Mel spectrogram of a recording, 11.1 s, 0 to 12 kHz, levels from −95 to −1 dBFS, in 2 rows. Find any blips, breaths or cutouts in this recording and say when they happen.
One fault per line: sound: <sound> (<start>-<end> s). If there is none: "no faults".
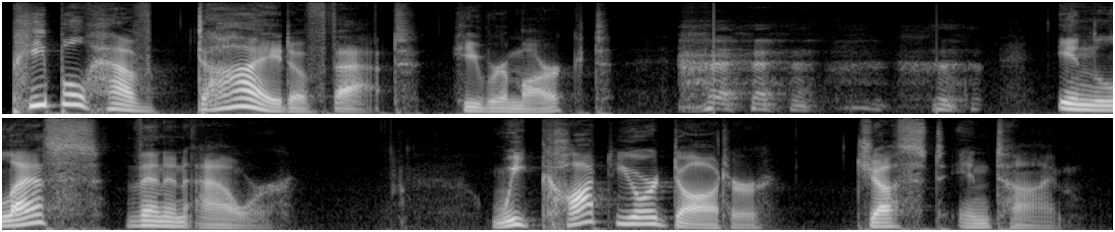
sound: laugh (3.4-4.9 s)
